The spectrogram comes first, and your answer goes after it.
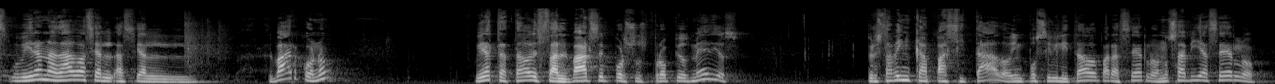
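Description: Male pastor, slightly high voice, sermon delivery, questions to the congregation. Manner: preaching with rhetorical questions to the congregation; reads scripture aloud.

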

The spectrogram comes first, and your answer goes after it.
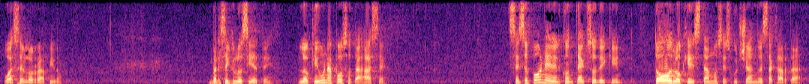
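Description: A male pastor preaching a sermon, emphatic, rising to loud stressed words and dropping to hushed low lines. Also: expressive, measured pace, long pauses, in a large hall.

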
